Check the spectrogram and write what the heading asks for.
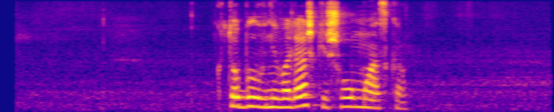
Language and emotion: Russian, neutral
